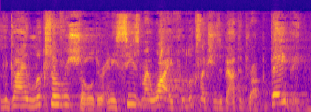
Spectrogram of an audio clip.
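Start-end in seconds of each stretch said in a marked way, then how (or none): none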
